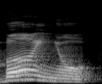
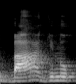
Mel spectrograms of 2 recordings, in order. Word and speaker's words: Bagno: você é banho tá eu falo Wagner porque é o seguinte a questão de pronunciar banho na minha opinião banho é o que a gente faz para lavar o nosso corpo e o corpo dos outros animais então ele é bagno para mim tá esse eu acho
